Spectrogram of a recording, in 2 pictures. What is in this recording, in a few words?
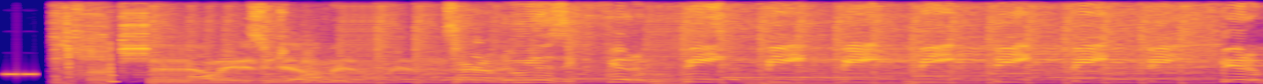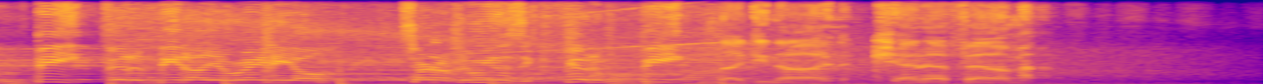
SWEEPER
